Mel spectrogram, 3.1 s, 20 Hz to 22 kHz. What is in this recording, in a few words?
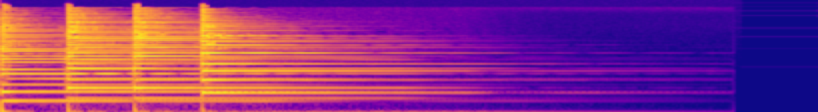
E Major 7th E, Guitar, Open D; chord shape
